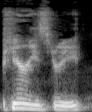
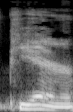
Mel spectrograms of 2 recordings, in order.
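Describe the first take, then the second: First: The name sounds like 'PEER-ee', stress at start. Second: The name sounds like 'pee-AIR', stress at end. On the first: "but people also call it Peary Street" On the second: "it's called it's Pierre"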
